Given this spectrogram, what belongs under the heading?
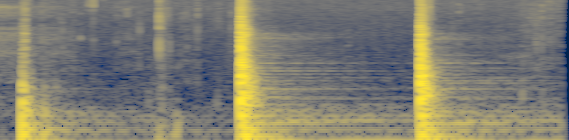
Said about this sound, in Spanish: quiero que escuchen un libro de fotografía con todas las hojas enceradas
